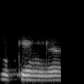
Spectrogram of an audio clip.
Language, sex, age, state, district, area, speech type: Tamil, female, 30-45, Tamil Nadu, Cuddalore, rural, conversation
